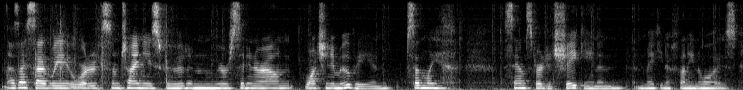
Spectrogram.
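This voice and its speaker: A woman's voice: medium pitch, little pitch movement, moderate pace, gravelly, few pauses, lightly acted. A woman playing an earnest witness in an audio drama, speaking hesitantly and conversationally as she recounts events to an investigator. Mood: candid, troubled. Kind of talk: audio drama interview testimony. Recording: faint background noise.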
